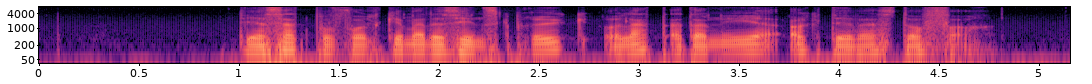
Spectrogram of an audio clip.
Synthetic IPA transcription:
d̪̥iːɑːsɛt̪pʰoːfɔlkəmɛd̪əsiːnsk̚b̥ʁʉːkʔo̰ːlɛt̪ʰɛt̪ənyːə̰ʔɑ̰kt̪ɪʋəst̪ɔfə̰ʁ

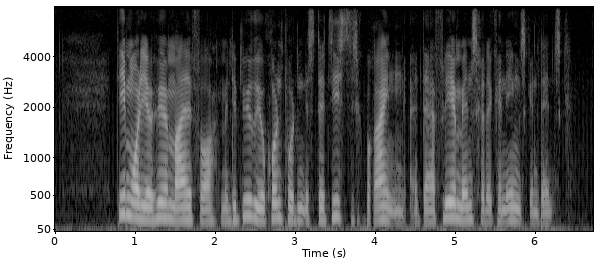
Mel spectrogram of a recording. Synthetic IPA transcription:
d̥imɒɾ̥ijoɦøːɐmɑ̈ːð̞̩ˠfɒmend̥e̝b̥yɡ̥ɐjo̝kʰɔ̽npʰɒ̽d̥ensd̥æt͡sʰisd̥isɡ̥əb̥eʁɑ̈ɪ̰ne̝ŋæd̥ɑ̈æɐfle̝ːɐmenəsɡ̥ɐɾ̥ɑ̈kʰæneŋ̰l̩sɡ̥end̥æn̰sɡ̥

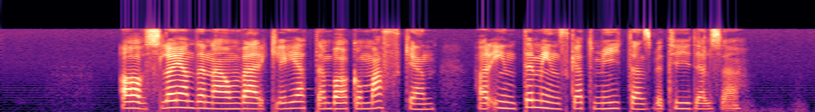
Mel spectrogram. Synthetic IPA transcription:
ʔɑːvslœjand̪ənaɔmvæɾkʰlɪɡɦeːt̪ənbɑːkɔmːaskən | haɾʔɪnt̪əmɪnskat̪myːt̪ənsbɛt̪ʰyːd̪əlsə̰

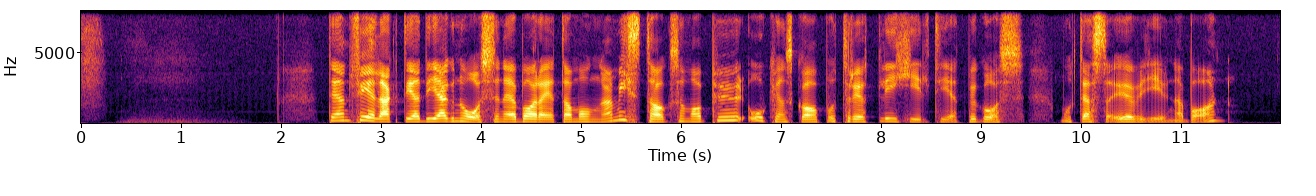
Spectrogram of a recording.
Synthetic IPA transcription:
d̪̥ɛnfeːlakt̪ɪɡad̪ɪaɡnoːsənæɾbɑːɾaɛt̪ːavmɔŋːamɪst̪ʰɑːɡsɔmhaɾpʰʉ̟ːɾuːkʰɵnskɑːpɔt̪ʰɾœt̪ːliːkhɪlt̪ɪhḛːt̪̚bɛɡɔt̪s | mʊt̪̚d̪ɛsːa̰ʔøːvə̰ɾjḭːvna̰bɑ̰ːɳ

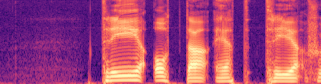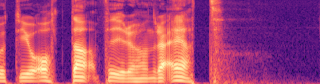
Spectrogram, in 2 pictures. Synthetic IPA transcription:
t̪ʰɾeːʔɔt̪ːaʔɛt̪ʰːɾeːɧɵt̪ːɪʊʔɔt̪ːafyːɾaɦɵnd̪ɾa̰ʔɛt̪ː

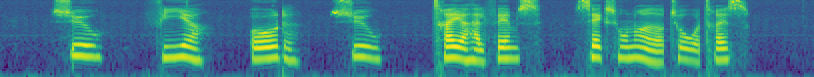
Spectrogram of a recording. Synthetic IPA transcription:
syʊ̰ | fiːɐ | ʔɔ̽ːdəsyʊ̰ | t͡sʰʁɛːɒ̽ɦælfem̰sːeɡ̥shunʁɐð̞ˠɒ̽t͡sʰo̝ːɒ̽t͡sʰʁas

